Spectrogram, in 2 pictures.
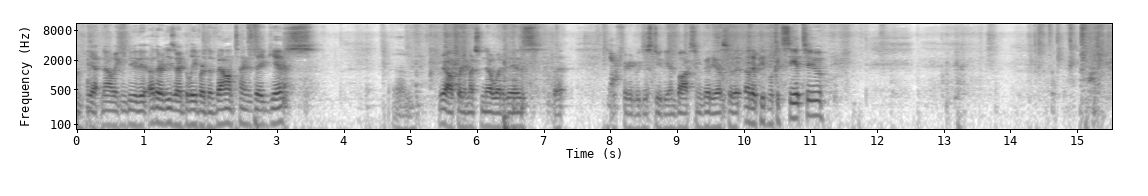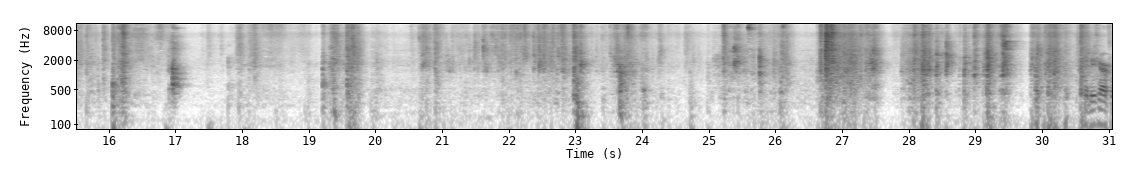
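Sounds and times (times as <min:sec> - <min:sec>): cardboard rustling: 0:04.9 - 0:07.4, 0:08.0 - 0:11.7
knife slitting packing tape: 0:26.6 - 0:30.1.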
